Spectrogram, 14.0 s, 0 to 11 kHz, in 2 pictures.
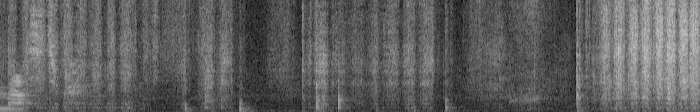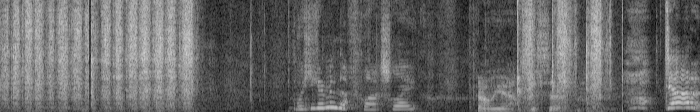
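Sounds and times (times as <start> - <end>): wire brush scrubbing metal: 5.8 - 9.0, 12.2 - 13.2.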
